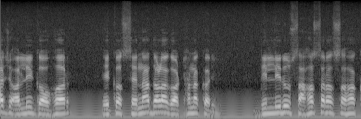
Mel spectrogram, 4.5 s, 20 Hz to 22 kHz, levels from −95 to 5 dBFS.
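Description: Speech runs with video or display buzz throughout, a rasping 75 Hz buzz with hash above it sitting roughly 20 dB under the voice, as a screen or video cable couples in. The 75 Hz field rate, not 50 or 60 Hz, separates it from mains hum.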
